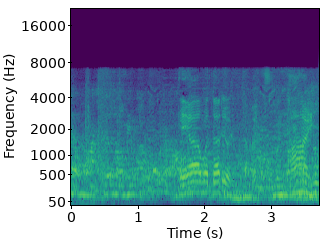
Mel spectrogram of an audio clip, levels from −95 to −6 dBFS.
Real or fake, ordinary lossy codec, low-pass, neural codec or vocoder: fake; none; 7.2 kHz; codec, 16 kHz in and 24 kHz out, 2.2 kbps, FireRedTTS-2 codec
